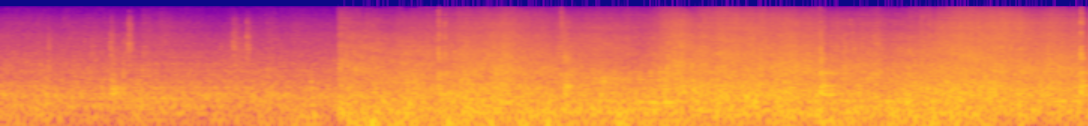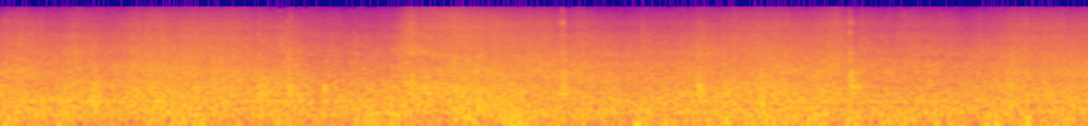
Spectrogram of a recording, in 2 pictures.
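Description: A sailboat under way: the bow wave is hissing and splashing along the hull in choppy water, with wind buffeting the microphone. It gets louder about three seconds in.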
